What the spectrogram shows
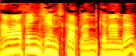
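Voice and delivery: plain

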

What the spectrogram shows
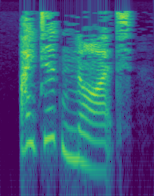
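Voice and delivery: fake anger. Avery denies what Atlas teasingly remembers about her, in mock anger. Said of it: "glare at him in mock anger".

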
